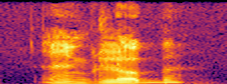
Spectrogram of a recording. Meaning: globe
- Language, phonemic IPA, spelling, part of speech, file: French, /ɡlɔb/, globe, noun, Fr-globe.ogg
